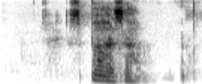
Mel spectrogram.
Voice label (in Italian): "spasa", Calabrese; cucina calabrese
